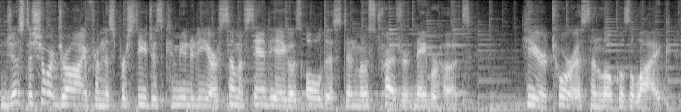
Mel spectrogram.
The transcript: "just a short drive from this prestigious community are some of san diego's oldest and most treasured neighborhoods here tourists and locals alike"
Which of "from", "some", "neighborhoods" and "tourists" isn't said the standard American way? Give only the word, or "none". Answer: none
